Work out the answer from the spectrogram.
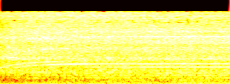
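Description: A hair dryer runs with a steady, loud blowing hiss. A thin whine holds at a constant pitch throughout, with no pauses or changes.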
